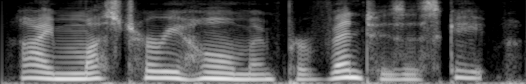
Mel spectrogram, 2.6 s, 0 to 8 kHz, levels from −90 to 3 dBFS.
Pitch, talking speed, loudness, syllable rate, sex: 200 Hz, 180 wpm, -16 LUFS, 5.2 syllables/s, female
